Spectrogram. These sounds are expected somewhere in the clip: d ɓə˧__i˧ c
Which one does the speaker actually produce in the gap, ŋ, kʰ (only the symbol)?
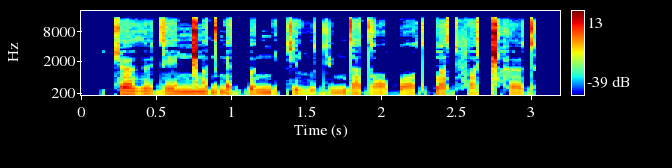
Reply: ŋ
